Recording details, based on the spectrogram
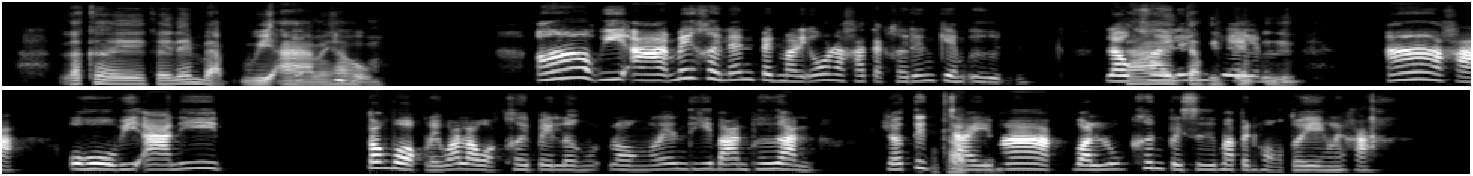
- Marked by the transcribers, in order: throat clearing; other noise
- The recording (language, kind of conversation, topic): Thai, unstructured, คุณชอบใช้เทคโนโลยีเพื่อความบันเทิงแบบไหนมากที่สุด?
